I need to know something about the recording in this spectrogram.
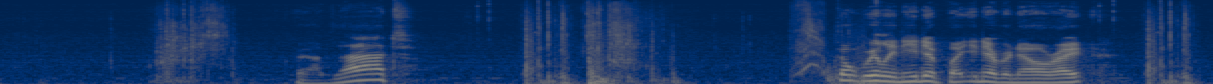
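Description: A container is opened and rummaged through.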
